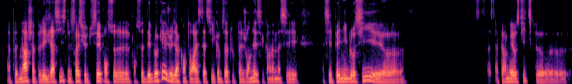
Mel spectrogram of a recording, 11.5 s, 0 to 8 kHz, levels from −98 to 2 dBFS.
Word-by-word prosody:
un - - -8
peu 95 - -5
de 95 - -5
marche 120 +3 +6
un 100 - -1
peu 95 +1 -9
d'exercice 110 +6 +2
ne - - -3
serait-ce 115 +5 +1
que - - +1
tu 90 - -18
sais? 125 - +6
Pour 105 -2 -2
se, 105 - -4
heu, 100 -1 -1
pour 95 - -17
se 105 - -5
débloquer, 130 - +3
je - - 0
veux 115 - +5
dire 115 -1 +5
quand 100 -4 -5
on - - +1
reste 95 0 +2
assis 110 - -3
comme 100 -1 -3
ça 110 - +2
toute 100 -2 -21
la 100 - -4
journée, 110 +5 -1
c'est 110 -4 -12
quand 95 - -7
même 95 +2 -3
assez 100 0 -3 0.5
assez - - -4
pénible 105 -1 +3
aussi 140 +6 +1
et 95 - +4
heu 90 -1 +2 2.0
Bah, - - -22
ça - - -14
permet 105 +3 +1
aussi 110 +3 -1
de 110 - -20
se 405 -1 -5
105 Hz, 235 wpm, -27 LUFS, 95-120 Hz, 2.0 s, marche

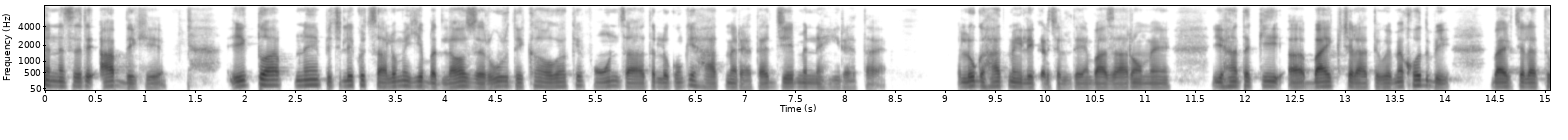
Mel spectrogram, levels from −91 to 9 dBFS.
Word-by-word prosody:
Unnecessary 115 -3 0
आप 120 0 +6
देखिए, 90 -1 -5 0.7
एक 125 +3 +1
तो 150 - +9
आपने 140 0 +2
पिछले 120 +2 -1
कुछ 135 0 -2
सालों 105 +3 +2
में 130 +1 -3
ये 120 +2 0
बदलाव 100 +6 +2
ज़रूर 95 +7 -1
देखा 105 +3 -6
होगा 110 0 0
कि 130 - -3
फ़ोन 120 0 -5
ज़्यादातर 95 -2 0
लोगों 105 +1 -4
के 140 +5 -3
हाथ 95 0 0
में 95 - -1
रहता 85 0 -5
है, 95 +2 -2
जेब 105 0 -2
में 100 -1 -4
नहीं 90 -2 -9
रहता - - -9
है। - - -17 0.8
लोग 120 +3 +3
हाथ 115 +1 0
में 110 - 0
ही - - -1
लेकर 95 0 0
चलते 85 +1 -6
हैं 90 - -7
बाज़ारों 90 +2 +2
में। 95 -1 -5 0.5
यहाँ 115 +1 0
तक 120 - 0
कि 120 -1 -1
अ, - - +5
बाइक 110 0 +7
चलाते 95 -1 +1
हुए 95 0 -1
मैं 115 - +2
खुद 135 0 +3
भी, 95 -4 -3 0.4
बाइक 105 -2 +6
चलाते 100 +1 +1
105 Hz, 200 wpm, -25 LUFS, 95-120 Hz, 0.8 s, तो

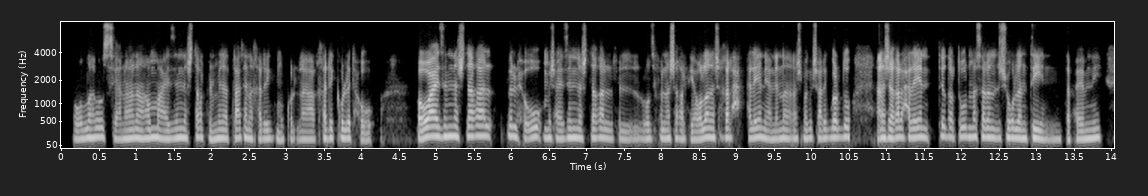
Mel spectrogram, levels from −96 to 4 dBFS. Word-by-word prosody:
والله 165 +4 0
بُص، 170 -2 +1
يعني 150 +1 -1
أنا 160 -1 +1
هم 170 0 +2
عايزينّي 155 +2 0
أشتغل 165 +2 -1
في 160 - -14
المهنة 155 +2 +1
بتاعتي، 160 +3 -2
أنا 155 - 0
خرّيج 150 +1 -4
من 135 -1 -4
كل 140 0 -6
خرّيج 160 +4 -1
كُلّية 160 0 -1
حقوق، - - -8 0.6
فهو 170 +5 +6
عايزينّي 190 0 +5
أشتغل 190 +1 +3 0.2
بالحقوق 175 -2 -2
مش 160 0 -1
عايزينّي 165 +2 0
أشتغل 160 -1 -1
في - - -28
الوظيفة 150 +2 -7
اللي 160 - -2
أنا 155 - +1
شغّال 150 -1 +1
فيها. 140 -1 -4
والله 160 +5 +3
أنا 170 - +2
شغّال 170 0 0
حاليًا 165 +2 0
يعني 145 -3 -1
أنا 160 +1 -1
عشان 155 0 -3
ما - - -2
أكدبش 160 -1 -2
عليك 160 +1 -2
برضه، 170 +1 +1 0.4
أنا 160 - +7
شغّال 170 +1 +5
حاليًا 170 0 +2
تقدر 185 -3 -2
تقول 180 +2 -3
مثلًا 175 -2 0
شُغلانتين 160 -3 +2
أنت 135 -1 -6
فاهمني، 155 +4 0
160 Hz, 215 wpm, -23 LUFS, 150-170 Hz, 0.6 s, أنا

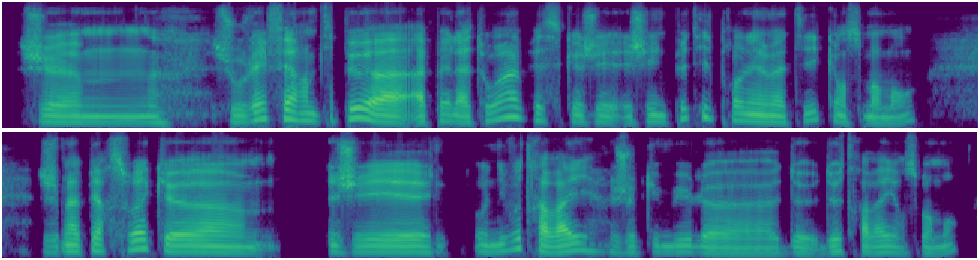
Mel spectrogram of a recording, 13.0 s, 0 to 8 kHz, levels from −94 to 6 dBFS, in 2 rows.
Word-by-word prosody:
Je, 105 -1 +3
mmh, 95 -1 -3 0.3
je - - -2
voulais 120 +8 +1
faire 155 -2 +3
un 130 - -2
petit 110 - -9
peu 165 +8 +3
a 105 -2 +8
appel 115 -2 -1
à 100 0 +3
toi 180 +9 -1
parce 125 -7 -5
que 110 - -4
j'ai 100 -1 -3
j'ai 105 +4 +2
une 105 - -6
petite 165 - -6
problématique 120 0 -2
en 105 - -3
ce - - -4
moment, 90 +6 -6 0.6
je 100 - 0
m'aperçois 120 +7 +2
que, 120 -6 +1
hem, 100 -3 +2 0.4
j'ai 105 0 +5 0.3
au 110 - -8
niveau 115 +9 -5
travail, 110 -1 +2
je 100 -2 -1
cumule, 100 +1 -8
heu, 85 -1 -4
2- 90 +1 -7
2 105 +3 -4
travail 100 -1 -3
en 90 - -11
ce 85 - -3
moment, 90 +5 -8
105 Hz, 180 wpm, -27 LUFS, 95-115 Hz, 0.6 s, a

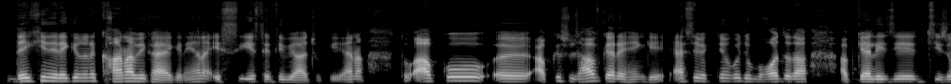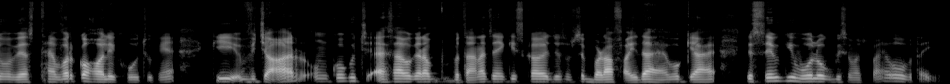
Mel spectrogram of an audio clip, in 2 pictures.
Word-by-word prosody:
देख 150 +1 +3
ही 175 - +4
नहीं 160 - +3
रहे 150 - +5
हैं - - -1
कि - - 0
उन्होंने 155 0 -1
खाना 140 +2 +6
भी 145 0 +1
खाया 110 -5 +3
कि 110 0 -8
नहीं, 110 +2 -8
है 135 - -3
ना? 135 - 0
इस - - -5
ये 135 0 -1
स्थिति 120 -2 -6
भी 120 0 -4
आ 105 -2 +3
चुकी 95 -1 -15
है, - - -7
है - - +1
ना? - - -2 0.4
तो - - -9 0.2
आपको 175 +4 +3
अ, 135 -1 0
आपके 170 - -3
सुझाव 145 +1 +2
क्या 145 - +5
रहेंगे 120 -1 -5
ऐसे 145 +3 -1
व्यक्तियों 150 +1 -5
को 155 +1 -4
जो 145 -1 -5
बहुत 130 +1 0
ज़्यादा 130 -1 +2 0.4
आप - - -1
कह 125 -1 +6
लीजिए 125 +1 -1
चीज़ों 120 +1 -6
में 120 - -5
व्यस्त 120 +1 -2
हैं 120 - 0
वर्कहॉलिक 125 -3 +2
हो 110 0 -7
चुके - - -14
हैं - - -7 0.4
कि 280 +1 0
विचार 125 +1 +3
उनको 140 +2 -9
कुछ 160 -1 -8
ऐसा 135 +3 +4
वग़ैरह 130 -1 +3 0.3
बताना 115 +2 0
चाहिए 130 0 -4
कि 130 - -8
इसका 130 0 0
जो 120 -1 -7
सबसे 120 +2 -11 0.2
बड़ा 120 - +8
फ़ायदा 110 +3 +1
है 110 -1 -2
वो 120 +2 -6
क्या 115 0 +3
है? 115 - -2 0.3
जिससे 155 +4 0
कि 165 +1 -6
वो 140 -3 +1
लोग 135 -4 -1
भी 120 - -11
समझ 105 -2 -13
पाएँ, - - -12
वो 150 -2 -4
बताइए? 115 - -16
130 Hz, 235 wpm, -25 LUFS, 120-145 Hz, 0.4 s, बड़ा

